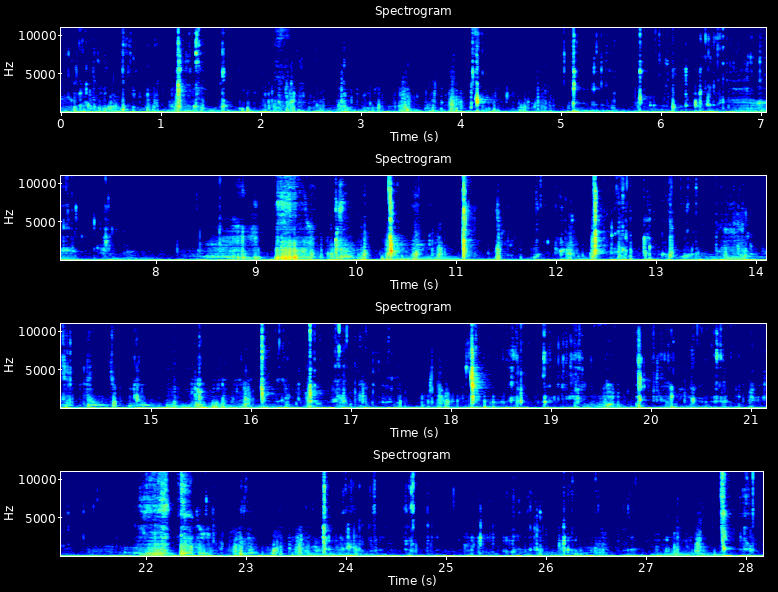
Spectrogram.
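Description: Close-miked chewing and biting of mouthfuls of spicy beef-intestine stew, with many quick wet mouth clicks. It gets louder twice, about a third of the way in and again about three-quarters of the way through.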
